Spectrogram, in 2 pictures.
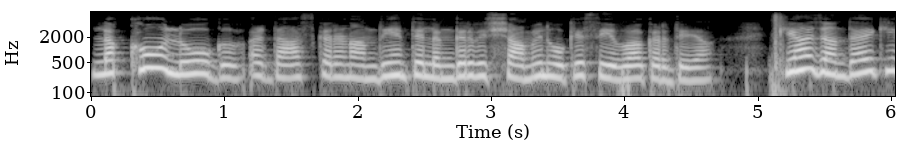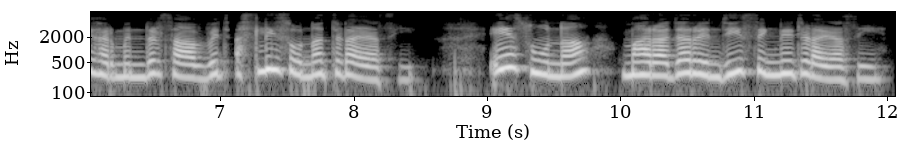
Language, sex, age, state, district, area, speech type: Punjabi, female, 18-30, Punjab, Amritsar, urban, spontaneous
